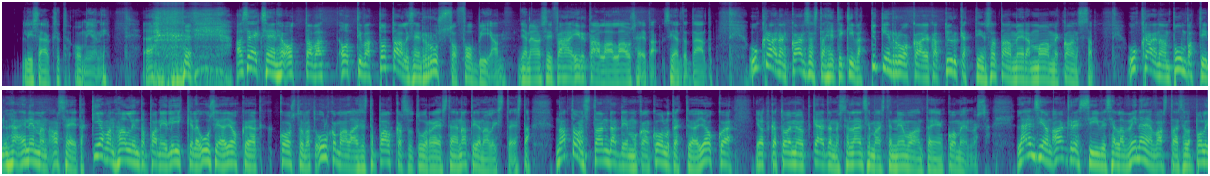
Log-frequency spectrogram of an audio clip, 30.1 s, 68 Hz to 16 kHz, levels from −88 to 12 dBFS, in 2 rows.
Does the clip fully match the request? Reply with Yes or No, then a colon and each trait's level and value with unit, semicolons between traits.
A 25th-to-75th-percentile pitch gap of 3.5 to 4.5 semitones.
No: wide, 5.5 semitones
